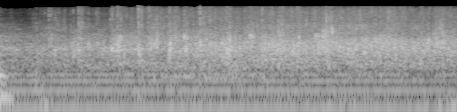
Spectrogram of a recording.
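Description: Audience applauding steadily at the end of a talk.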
